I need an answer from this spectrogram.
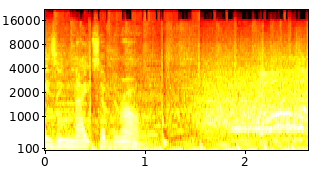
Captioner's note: crowd cheering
